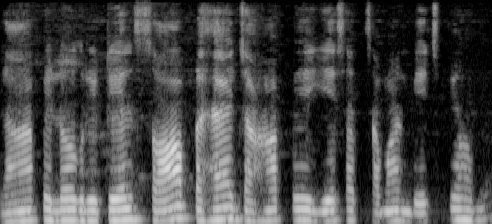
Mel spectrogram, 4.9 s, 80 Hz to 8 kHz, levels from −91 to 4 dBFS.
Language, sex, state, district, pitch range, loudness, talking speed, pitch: Hindi, male, Bihar, Gopalganj, 130-140 Hz, -19 LUFS, 160 wpm, 135 Hz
